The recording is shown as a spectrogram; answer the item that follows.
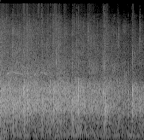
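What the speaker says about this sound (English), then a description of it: "please, a round of applause" Applause from a summit plenary audience, a continuous wash of many people clapping, heard from some distance and fairly soft, holding steady for the whole moment.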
